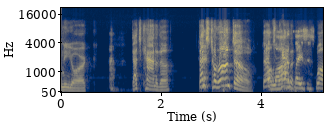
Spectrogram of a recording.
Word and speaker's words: Toronto: i just tell you it's toronto with no second t toronto that's it if you you're you're you're part of the team when you say it like that yeah yeah it's like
